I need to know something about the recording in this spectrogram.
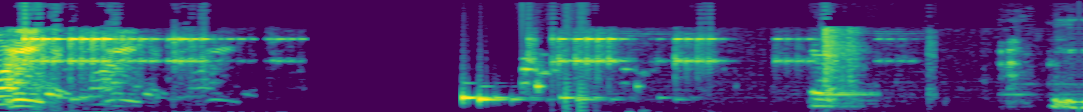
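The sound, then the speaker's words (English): A phone alarm rings in repeated bursts of bright, steady electronic tones, starting and stopping a few times, with some murmured voices underneath. “One's alarm.”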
